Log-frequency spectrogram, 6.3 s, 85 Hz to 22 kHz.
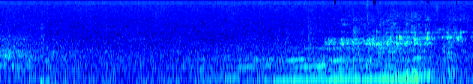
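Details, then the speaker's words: Bosch dishwasher, previously not draining, after reset by holding the button 3–4 seconds: gurgling water then a steady low drain pump hum building as water is pushed out; draining normally. "You can hear it draining right there."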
